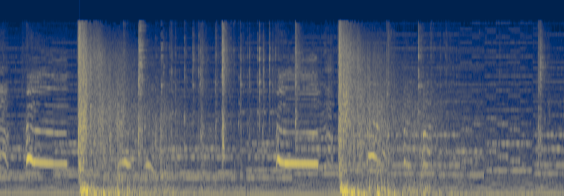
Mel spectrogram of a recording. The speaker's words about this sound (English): As the Masons filed around the casket with their evergreen branches, two cannons fired in the background, giving a final salute.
